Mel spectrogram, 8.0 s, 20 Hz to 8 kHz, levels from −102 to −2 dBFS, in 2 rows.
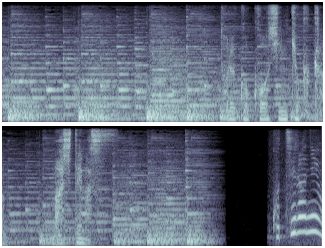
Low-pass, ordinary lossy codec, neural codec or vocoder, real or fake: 7.2 kHz; none; none; real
